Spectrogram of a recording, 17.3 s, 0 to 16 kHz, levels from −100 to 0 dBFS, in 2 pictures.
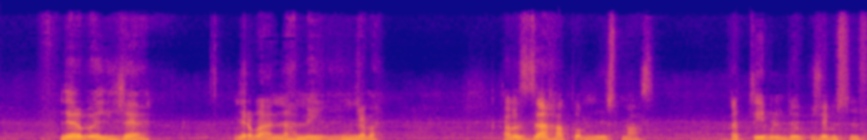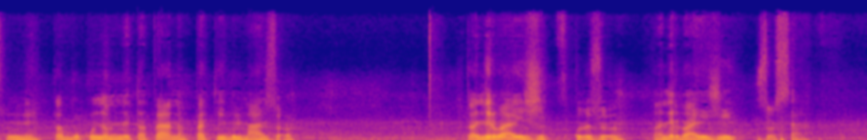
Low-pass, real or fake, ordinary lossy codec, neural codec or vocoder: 14.4 kHz; fake; AAC, 64 kbps; codec, 32 kHz, 1.9 kbps, SNAC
